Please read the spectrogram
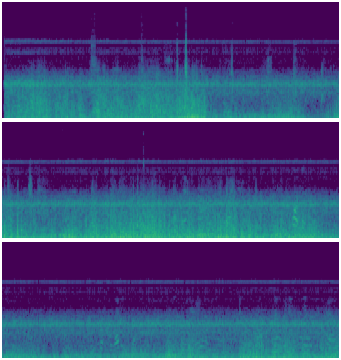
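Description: Wind buffeting the microphone in uneven gusts, a low rumble that swells and eases, over a steady high electronic whine.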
